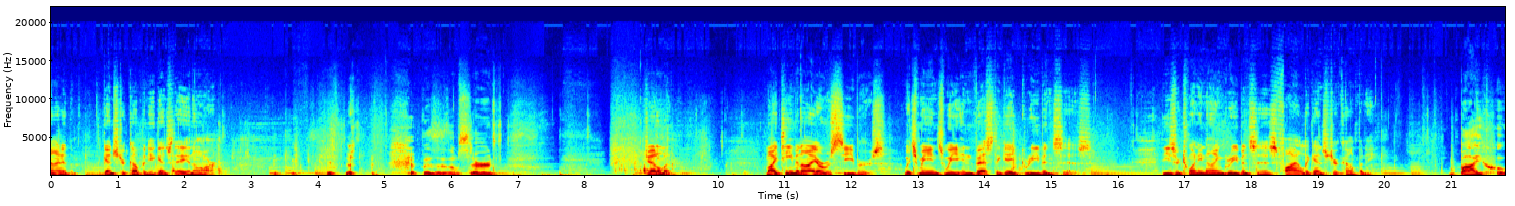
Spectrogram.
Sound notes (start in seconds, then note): 3.0 laughs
